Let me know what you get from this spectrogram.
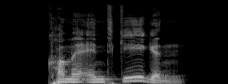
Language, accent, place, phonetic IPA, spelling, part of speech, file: German, Germany, Berlin, [ˌkɔmə ɛntˈɡeːɡn̩], komme entgegen, verb, De-komme entgegen.ogg
- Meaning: inflection of entgegenkommen: 1. first-person singular present 2. first/third-person singular subjunctive I 3. singular imperative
